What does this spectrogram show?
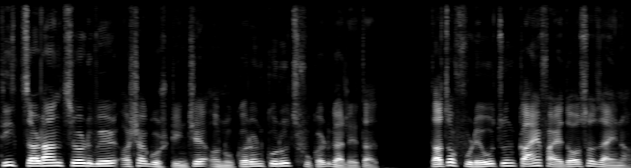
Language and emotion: Goan Konkani, neutral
